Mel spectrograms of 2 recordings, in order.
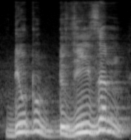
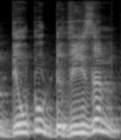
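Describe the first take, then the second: First: Due to division said even slower; slow emphasis. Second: Very slow, each word spelled out; slow emphasis. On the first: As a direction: stretch it out so it sinks in. Teacher repeats key phrase slowly. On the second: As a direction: drag out due to division for the class. Teacher stressing key phrase slowly. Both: Shown as a demonstration.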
